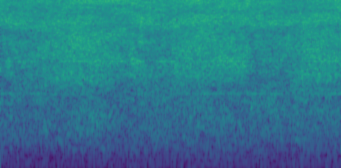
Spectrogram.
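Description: Private Label Armor Heat Protector Spray misted onto hair during styling, a continuous close airy hiss lasting several seconds with no talk.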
